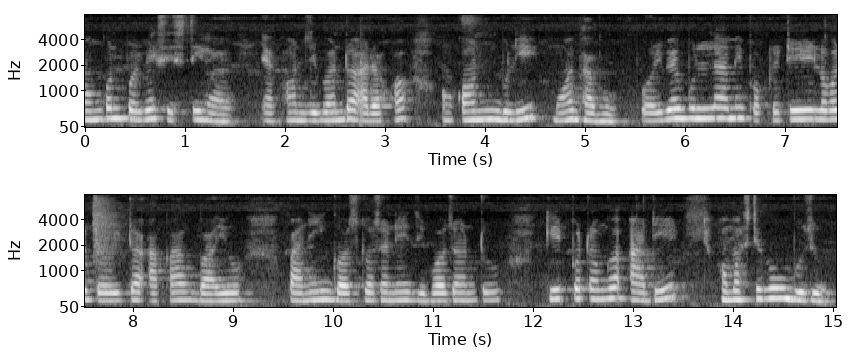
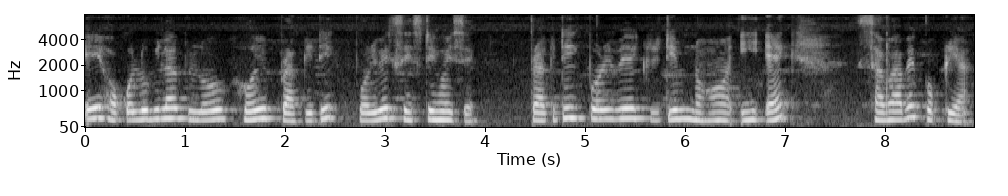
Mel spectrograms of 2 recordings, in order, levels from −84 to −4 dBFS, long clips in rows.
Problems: none marked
